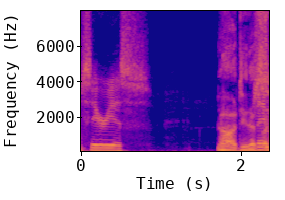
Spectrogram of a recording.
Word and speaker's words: Sirius: My family still can't pronounce the company I work at. What do they call it? They still say Cyrus. My mom calls it Cyrus. Oh. And then they call it XM Sirius.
